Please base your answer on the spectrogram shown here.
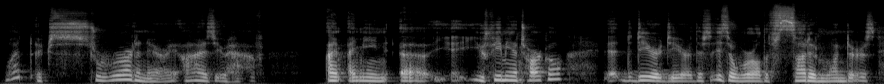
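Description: A woman voicing a whimsical, urbane gentleman detective in a storybook reading, with wry, mannered phrasing. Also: deep voice, a little slow, creaky, slightly rough, exaggerated voice. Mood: flustered, whimsical.

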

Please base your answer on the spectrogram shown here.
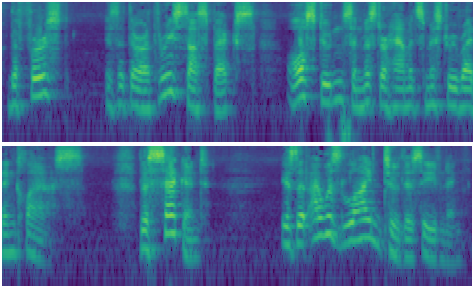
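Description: A calm, formal sleuth who lays out a case with gentle, remorseless precision, as a male narrator plays him. The voice is somewhat raised and evenly measured, a storybook detective in control of the room. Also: fairly high pitch, slightly rough. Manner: measured, mild yet relentless, formal address. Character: calm, incisive middle-aged male amateur sleuth.

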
